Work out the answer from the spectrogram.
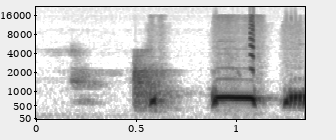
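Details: Brief snippet of a decoy spotted dove calling to lure wild doves: a soft rough note, then a sustained level coo and the start of a buzzy, pulsing coo, in a quiet setting.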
